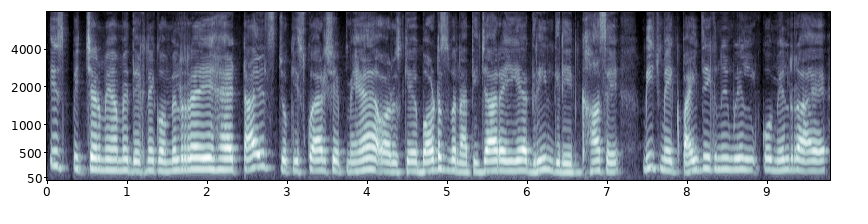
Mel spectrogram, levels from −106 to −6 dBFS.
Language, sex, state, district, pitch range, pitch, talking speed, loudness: Hindi, male, Bihar, Purnia, 175-195 Hz, 180 Hz, 215 wpm, -18 LUFS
